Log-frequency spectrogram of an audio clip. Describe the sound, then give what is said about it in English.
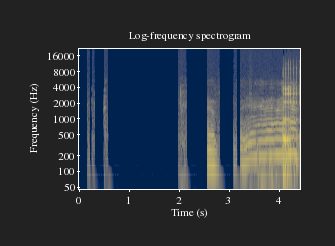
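A loud, drawn-out burp, rising in a croaky, rough stretch after a few faint clicks and brief silence. “That's a good burp.”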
